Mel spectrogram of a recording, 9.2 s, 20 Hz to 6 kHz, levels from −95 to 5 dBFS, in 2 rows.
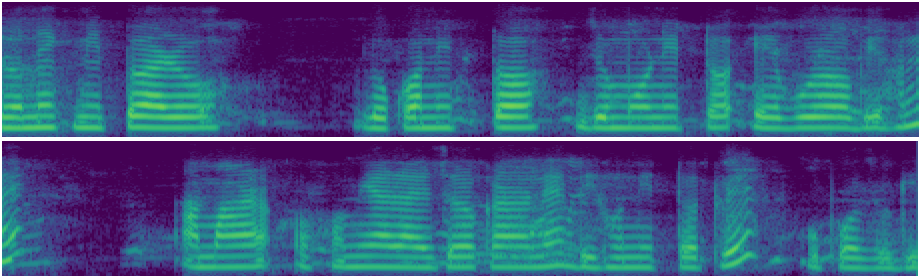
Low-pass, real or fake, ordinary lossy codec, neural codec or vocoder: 5.4 kHz; real; Opus, 24 kbps; none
